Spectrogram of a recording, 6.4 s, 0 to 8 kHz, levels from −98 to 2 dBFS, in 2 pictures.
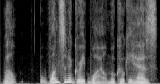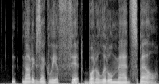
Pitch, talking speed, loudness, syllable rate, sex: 115 Hz, 150 wpm, -20 LUFS, 4.4 syllables/s, male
